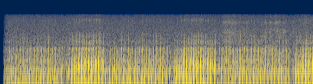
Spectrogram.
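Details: Kitten purring steadily in a low rumble, with soft swells roughly every second as breaths alternate in and out.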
